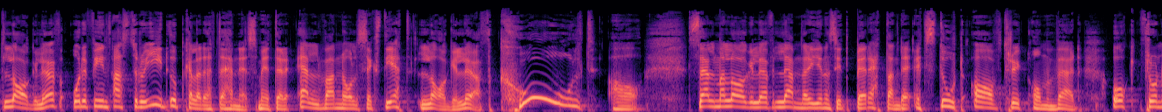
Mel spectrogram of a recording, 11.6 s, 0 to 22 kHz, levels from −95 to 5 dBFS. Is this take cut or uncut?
cut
